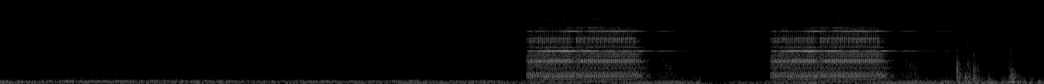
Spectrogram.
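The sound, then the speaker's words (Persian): A telephone rings twice in clear, evenly spaced bursts of bright, buzzing bell tone, each lasting about a second and a half, over a low steady rumble with no one speaking. “شش تا بچه اونجاست، یکیشون نیست گوشی رو برداره.”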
